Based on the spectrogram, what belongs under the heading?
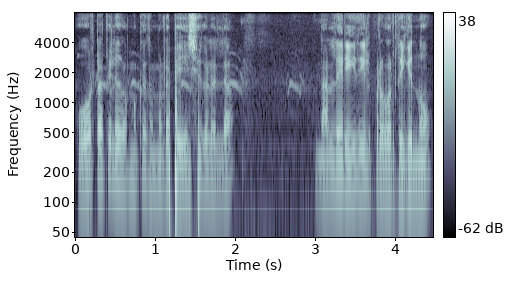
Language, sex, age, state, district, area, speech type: Malayalam, male, 60+, Kerala, Idukki, rural, spontaneous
